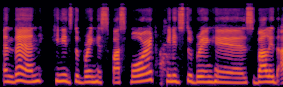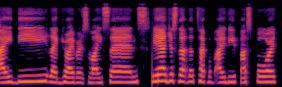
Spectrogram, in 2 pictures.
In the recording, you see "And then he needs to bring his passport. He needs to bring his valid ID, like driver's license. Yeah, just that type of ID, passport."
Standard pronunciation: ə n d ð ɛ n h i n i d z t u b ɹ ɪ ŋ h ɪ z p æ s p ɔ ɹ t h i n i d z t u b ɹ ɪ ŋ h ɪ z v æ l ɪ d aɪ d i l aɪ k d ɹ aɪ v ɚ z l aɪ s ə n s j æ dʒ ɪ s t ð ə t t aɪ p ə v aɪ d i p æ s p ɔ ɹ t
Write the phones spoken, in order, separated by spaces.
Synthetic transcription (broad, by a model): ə n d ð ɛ n h i n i d s t u b ɹ ɪ ŋ h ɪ s p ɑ s p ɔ ɹ t h i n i d s t u b ɹ ɪ ŋ h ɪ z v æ l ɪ d aɪ d i l aɪ k d ɹ aɪ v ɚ s l aɪ s ə n s j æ dʒ ɪ s t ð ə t t aɪ p ə v aɪ d i p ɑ s p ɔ ɹ t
